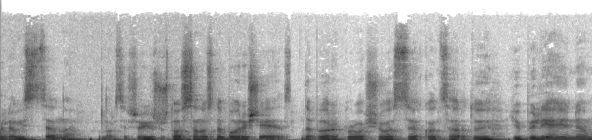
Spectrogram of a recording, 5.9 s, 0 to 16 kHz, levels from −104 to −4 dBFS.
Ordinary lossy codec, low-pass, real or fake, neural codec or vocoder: MP3, 96 kbps; 14.4 kHz; real; none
